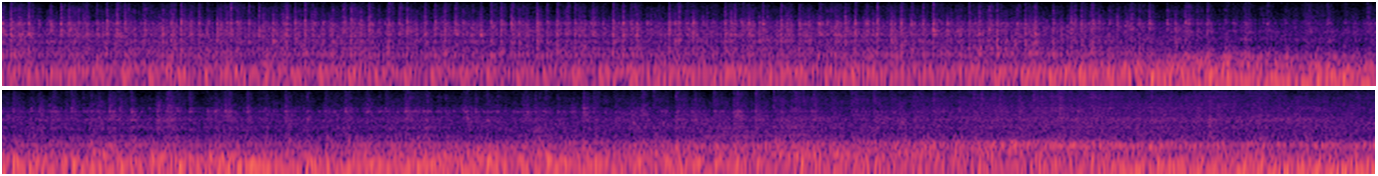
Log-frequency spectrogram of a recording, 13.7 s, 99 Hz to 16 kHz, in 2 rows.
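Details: 1969 Dodge Dart 440 V8, TTI headers, electric exhaust cutouts opened: loud lumpy idle picks up into strong revs after about six seconds, running clean and even.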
